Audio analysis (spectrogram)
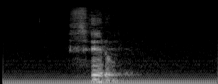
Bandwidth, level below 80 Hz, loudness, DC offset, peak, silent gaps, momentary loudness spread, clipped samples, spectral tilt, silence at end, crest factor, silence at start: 16 kHz; -36 dBFS; -28 LUFS; under 0.1%; -8 dBFS; none; 16 LU; under 0.1%; -6 dB/octave; 0 s; 20 dB; 0.05 s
